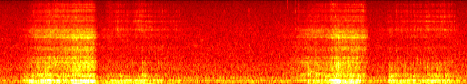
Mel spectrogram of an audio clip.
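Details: Snoring during sleep: two slow, rough, rattling inspiratory snores, roughly one breath every six seconds, in a quiet room.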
